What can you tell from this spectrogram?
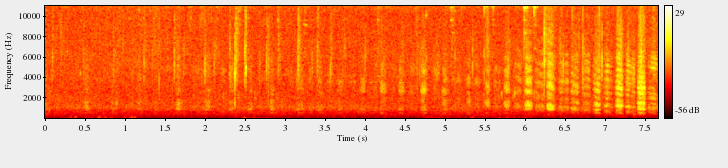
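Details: Max, a pet dog, tries out his new ball throwing device in August 2008, panting in quick breathy huffs, roughly three or four per second, that grow louder and more forceful toward the end.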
